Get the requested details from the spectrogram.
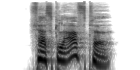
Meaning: inflection of versklaven: 1. first/third-person singular preterite 2. first/third-person singular subjunctive II
- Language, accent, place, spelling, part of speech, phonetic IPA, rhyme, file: German, Germany, Berlin, versklavte, adjective / verb, [fɛɐ̯ˈsklaːftə], -aːftə, De-versklavte.ogg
